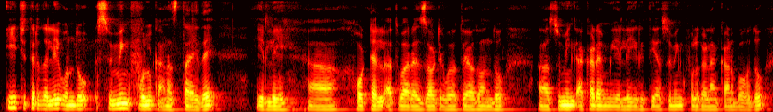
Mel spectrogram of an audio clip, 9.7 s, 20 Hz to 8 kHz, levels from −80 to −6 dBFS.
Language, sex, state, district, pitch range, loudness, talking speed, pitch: Kannada, male, Karnataka, Dakshina Kannada, 95-105 Hz, -26 LUFS, 145 wpm, 95 Hz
